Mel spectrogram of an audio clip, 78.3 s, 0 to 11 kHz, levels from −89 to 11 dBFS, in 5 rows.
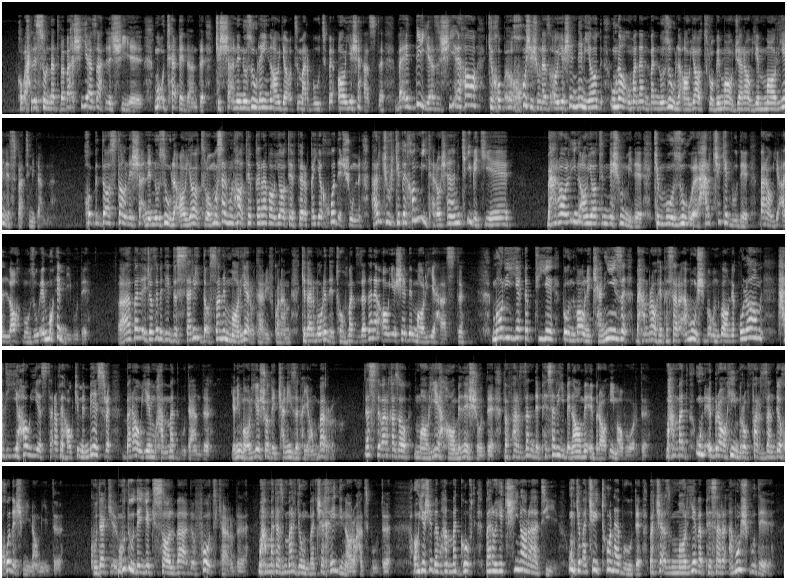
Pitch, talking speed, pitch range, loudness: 210 Hz, 135 wpm, 175-240 Hz, -14 LUFS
